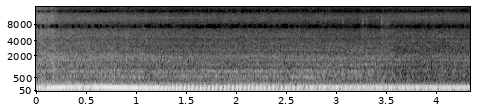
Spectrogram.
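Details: Jeep Wrangler Rubicon 4.0L inline-six, first start after a top-end rebuild (head gasket, cracked manifolds, injectors, crushed Y-pipe replaced): loud, deep catch with a brief rev, then a steady, even idle with no missing or knocking. Running healthy.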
